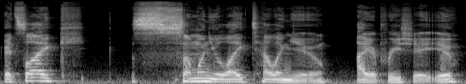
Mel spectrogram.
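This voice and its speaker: A woman with an extremely low-pitched voice in a casual podcast conversation. She is wry and conversational. She often hesitates as she works out a thought aloud. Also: expressive, slow, darkish tone. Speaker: podcast co-host. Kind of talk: casual chat.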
